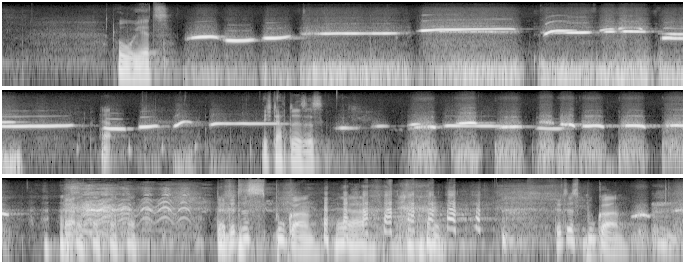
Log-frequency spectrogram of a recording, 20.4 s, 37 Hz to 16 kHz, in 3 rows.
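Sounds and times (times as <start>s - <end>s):
speech: 1.2s - 1.7s, 9.4s - 10.1s, 14.2s - 18.2s, 19.2s - 20.3s
person whistling a TV series theme tune: 1.8s - 13.8s, 19.9s - 20.4s
laughter: 13.9s - 18.9s.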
